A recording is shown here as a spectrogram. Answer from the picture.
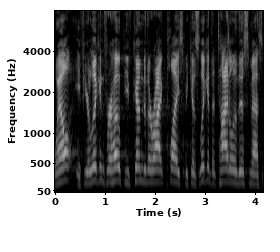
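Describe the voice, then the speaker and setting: Against a quiet background, a man speaks in a raised, projected voice with a bright, sharp tone and ordinary pitch variation. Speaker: pastor. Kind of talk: sermon. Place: church.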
